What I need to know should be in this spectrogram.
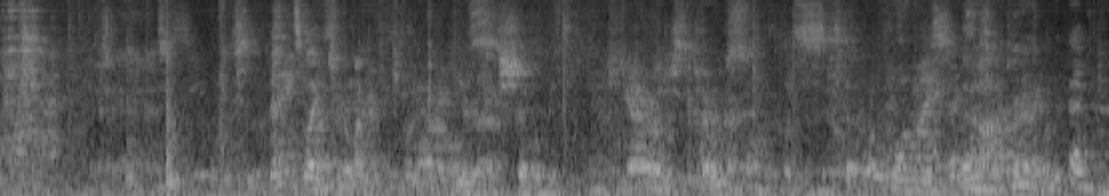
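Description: A young man speaks calmly through a microphone in a room with a slight echo.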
